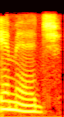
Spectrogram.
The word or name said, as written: image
